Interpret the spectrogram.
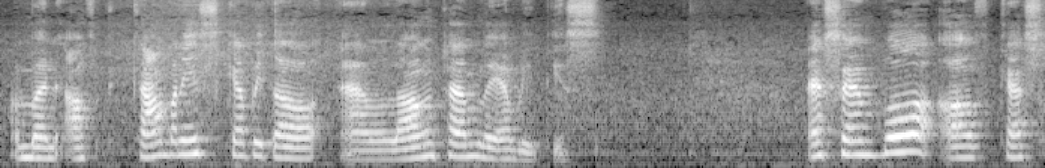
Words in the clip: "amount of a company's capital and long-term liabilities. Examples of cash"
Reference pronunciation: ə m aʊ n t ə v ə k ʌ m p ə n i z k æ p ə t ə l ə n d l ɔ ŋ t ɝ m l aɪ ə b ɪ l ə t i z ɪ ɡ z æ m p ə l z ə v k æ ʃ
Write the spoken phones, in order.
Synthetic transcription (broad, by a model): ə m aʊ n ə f k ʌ m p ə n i s k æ p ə t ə l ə n l ɔ ŋ t ɝ m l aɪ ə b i l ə t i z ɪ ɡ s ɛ m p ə l ə f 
